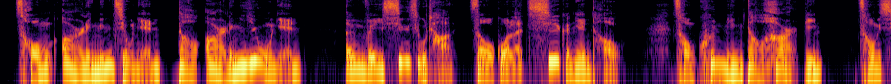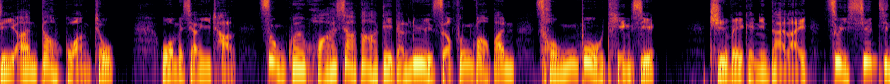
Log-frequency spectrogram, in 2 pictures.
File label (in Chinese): 男 宣传广告; 英伟达星秀场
